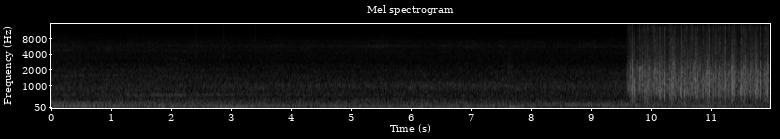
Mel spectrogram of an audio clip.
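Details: A steady vehicle-like hum gives way to a loud, dense hiss of rapid crackling from about ten seconds on; no animal sound is heard.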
